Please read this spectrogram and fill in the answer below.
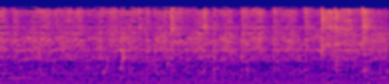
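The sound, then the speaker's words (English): Steady whisk scraping in a pan as an egg is whisked into a curd in a home kitchen, a faint continuous metallic swishing with small clinks over a low steady hum. “Drop my first egg. There it is. So you have to whisk all the time.”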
